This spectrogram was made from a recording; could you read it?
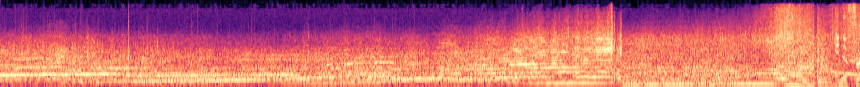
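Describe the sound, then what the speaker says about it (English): Nissan GT-R and Toyota Supra race cars lapping Fuji in a JGTC race, their engines holding a loud, sustained high-pitched drone that climbs steadily, then drops sharply at a gear change before rising again, with no voices. "the GTR tried desperately to lose the Supras on the chase"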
